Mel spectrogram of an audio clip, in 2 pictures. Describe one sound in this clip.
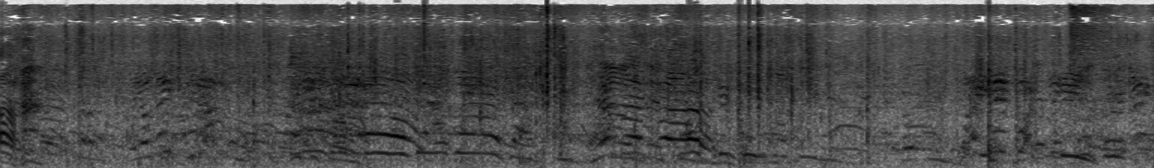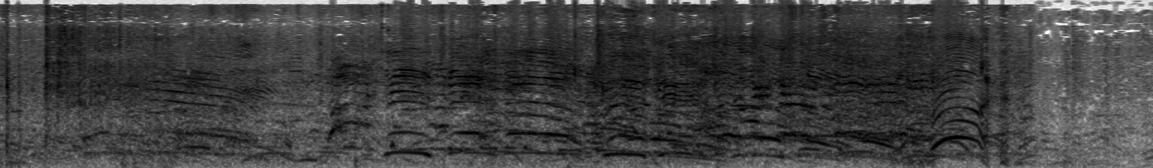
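A crowd of men shouts and jeers loudly outdoors.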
